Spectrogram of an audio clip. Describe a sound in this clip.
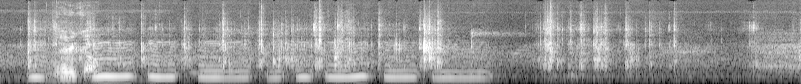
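Plastic toys clack together as they are handled.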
